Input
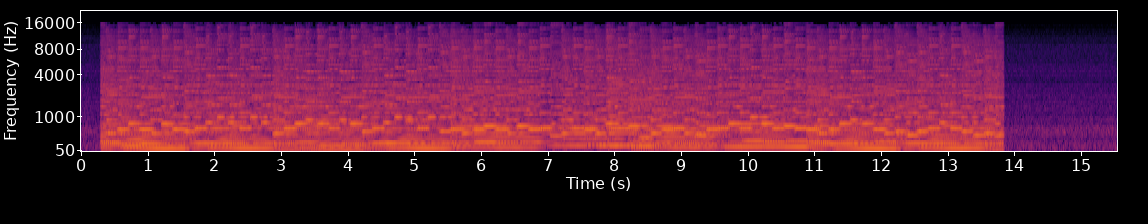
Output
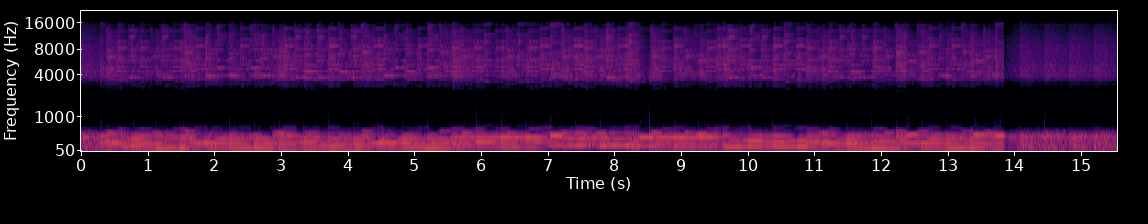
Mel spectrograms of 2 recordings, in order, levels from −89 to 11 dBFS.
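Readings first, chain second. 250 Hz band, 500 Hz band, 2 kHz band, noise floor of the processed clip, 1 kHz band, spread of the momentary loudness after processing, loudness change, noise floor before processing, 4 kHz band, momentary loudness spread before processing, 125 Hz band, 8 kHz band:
-9.0 dB, -20.0 dB, under -40 dB, -47 dBFS, under -40 dB, 3 LU, -14.5 dB, -51 dBFS, -13.0 dB, 2 LU, -11.5 dB, -11.0 dB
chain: Chebyshev band-stop 340–3700 Hz, order 5; band shelf 770 Hz +15.5 dB 2.5 oct; compressor, threshold -39 dBFS, peak gain reduction 17 dB; limiter -39 dBFS, peak gain reduction 11 dB; tremolo saw down 2.7 Hz, depth 50%; gain +10 dB

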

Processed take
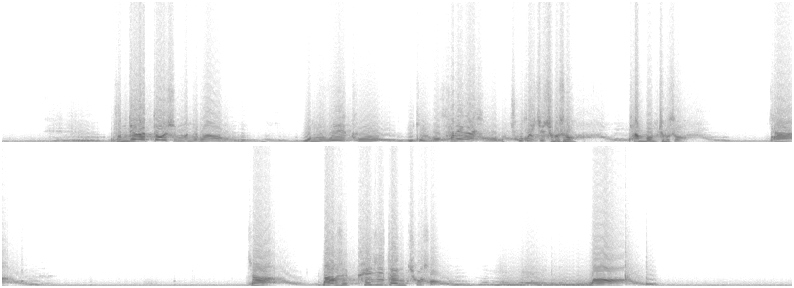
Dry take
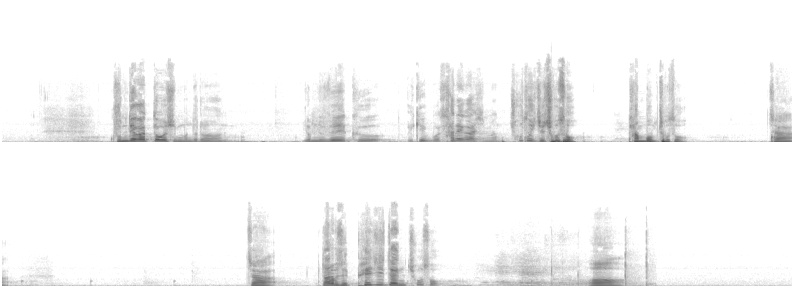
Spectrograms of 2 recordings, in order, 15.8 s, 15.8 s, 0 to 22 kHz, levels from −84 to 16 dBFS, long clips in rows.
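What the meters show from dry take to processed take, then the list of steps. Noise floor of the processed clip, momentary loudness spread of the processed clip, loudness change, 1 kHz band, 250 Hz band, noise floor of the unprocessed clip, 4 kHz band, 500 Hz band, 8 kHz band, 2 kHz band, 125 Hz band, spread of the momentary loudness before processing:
-61 dBFS, 19 LU, -6.5 dB, +2.0 dB, -9.0 dB, -68 dBFS, -5.0 dB, -6.0 dB, -9.0 dB, -2.0 dB, -18.0 dB, 21 LU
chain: auto-wah 200–1100 Hz, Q 3.3, up, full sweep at -34 dBFS; power-law curve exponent 0.5; spectral noise reduction 8 dB

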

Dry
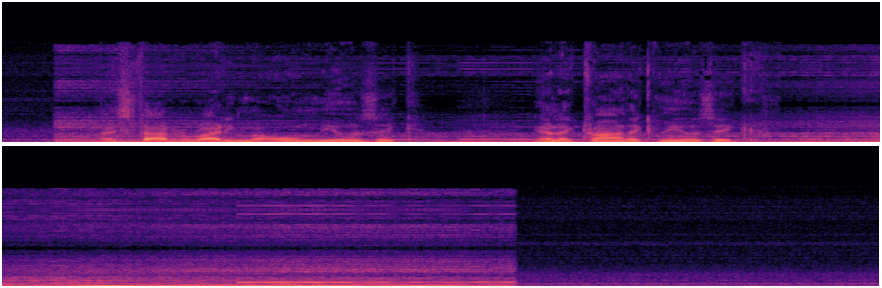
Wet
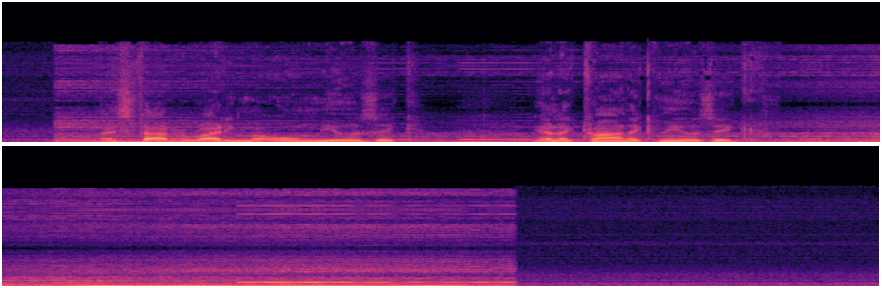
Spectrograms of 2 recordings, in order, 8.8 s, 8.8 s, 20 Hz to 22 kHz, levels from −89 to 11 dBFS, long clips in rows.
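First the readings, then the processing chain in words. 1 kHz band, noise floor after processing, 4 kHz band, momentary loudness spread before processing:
+5.0 dB, -45 dBFS, +5.5 dB, 13 LU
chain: high shelf 9000 Hz +5 dB; gain +5 dB

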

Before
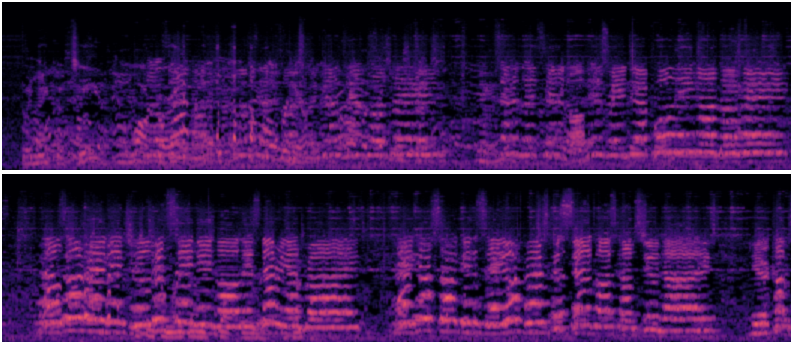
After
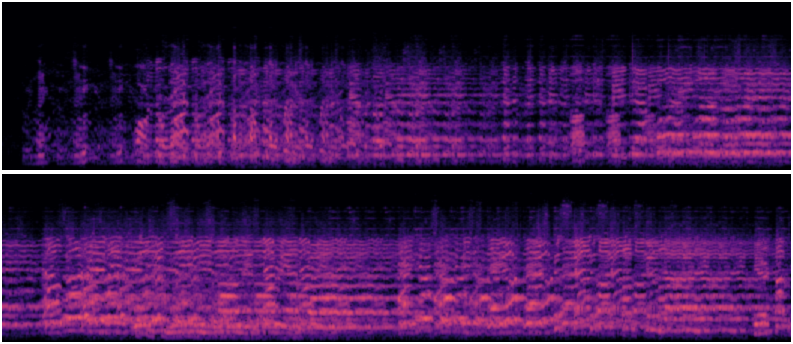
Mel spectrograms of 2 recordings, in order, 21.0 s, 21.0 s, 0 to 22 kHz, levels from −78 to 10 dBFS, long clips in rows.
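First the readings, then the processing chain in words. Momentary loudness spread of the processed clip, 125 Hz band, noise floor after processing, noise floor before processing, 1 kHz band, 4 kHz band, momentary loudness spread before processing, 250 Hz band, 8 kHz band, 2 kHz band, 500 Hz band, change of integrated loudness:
13 LU, under -10 dB, -50 dBFS, -44 dBFS, +1.5 dB, +1.0 dB, 13 LU, -2.5 dB, -5.5 dB, +1.5 dB, +0.5 dB, +1.0 dB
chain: gate -31 dBFS, range -14 dB; BPF 310–6200 Hz; feedback echo 0.48 s, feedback 49%, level -4 dB

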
